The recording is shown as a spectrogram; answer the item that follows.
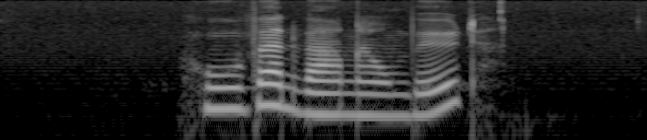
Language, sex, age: Norwegian, female, 35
